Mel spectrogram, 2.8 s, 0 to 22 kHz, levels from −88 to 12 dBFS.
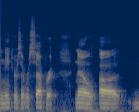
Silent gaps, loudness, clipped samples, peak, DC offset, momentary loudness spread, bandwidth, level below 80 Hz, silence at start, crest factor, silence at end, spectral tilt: none; -28 LUFS; under 0.1%; -12 dBFS; under 0.1%; 11 LU; 11 kHz; -56 dBFS; 0 s; 16 dB; 0 s; -6 dB/octave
